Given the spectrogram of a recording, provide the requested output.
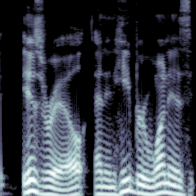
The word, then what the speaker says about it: Israel: Well, and it's weird that we pronounce it, Israel instead of Yisrael, or right?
